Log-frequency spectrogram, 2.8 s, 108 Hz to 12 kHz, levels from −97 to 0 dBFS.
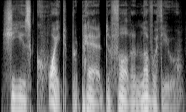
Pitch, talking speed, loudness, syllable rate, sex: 90 Hz, 215 wpm, -21 LUFS, 4.9 syllables/s, male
